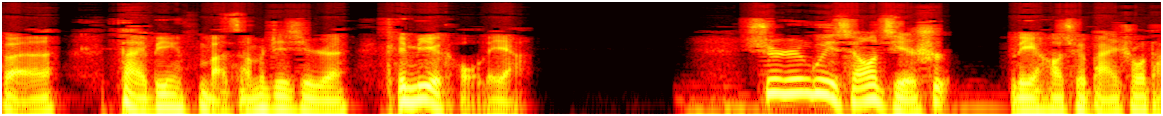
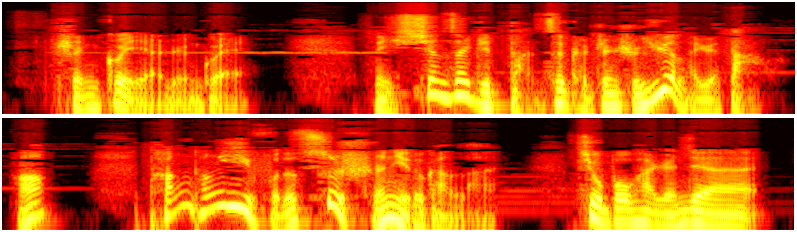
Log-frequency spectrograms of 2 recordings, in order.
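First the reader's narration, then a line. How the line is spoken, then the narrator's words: Amused laugh. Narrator (Chinese): 李浩指着薛仁贵失笑道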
